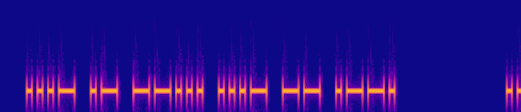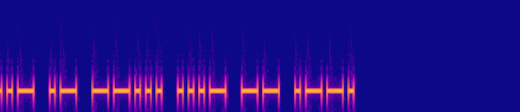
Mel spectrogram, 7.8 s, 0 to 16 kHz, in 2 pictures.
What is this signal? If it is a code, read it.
Morse code, heard as a keyed tone, about 29 wpm, 700 Hz. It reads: VA7VMP VA7VMP
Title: DXCC-100 Call Signs - 6 Characters - Repeated 2x - 30wpm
